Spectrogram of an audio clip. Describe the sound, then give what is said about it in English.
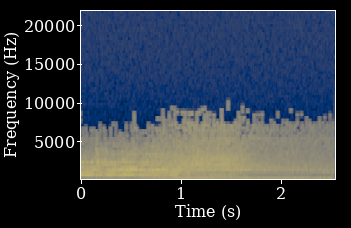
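Car tires skidding in one long, unbroken squeal that lasts the whole clip, loud and steady with a slightly wavering pitch and no voices. “Tire skid. It's like the longest accident.”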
